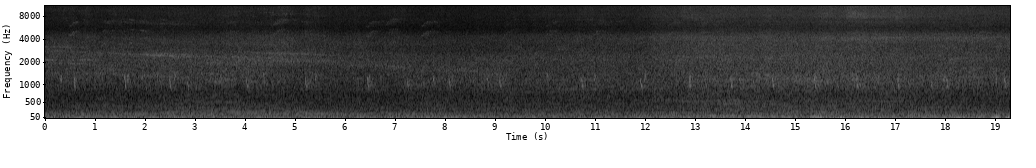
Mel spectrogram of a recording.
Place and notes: in the Park, Hot weather, Birds
Zuoying District, 左營大路2-70號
